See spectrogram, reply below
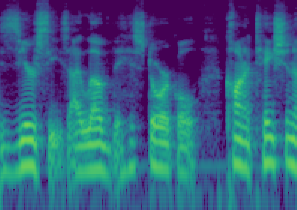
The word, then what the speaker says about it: Xerxes: So Xerxes, great name, got the X's in there, sounds like Z's.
